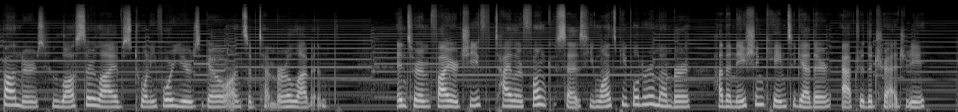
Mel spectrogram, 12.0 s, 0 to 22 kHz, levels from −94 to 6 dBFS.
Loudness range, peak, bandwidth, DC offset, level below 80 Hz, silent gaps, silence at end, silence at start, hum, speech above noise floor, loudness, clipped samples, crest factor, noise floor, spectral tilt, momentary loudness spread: 2 LU; -6 dBFS; 18 kHz; under 0.1%; -64 dBFS; none; 0.35 s; 0 s; none; 20 dB; -25 LUFS; under 0.1%; 18 dB; -45 dBFS; -4.5 dB/octave; 9 LU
